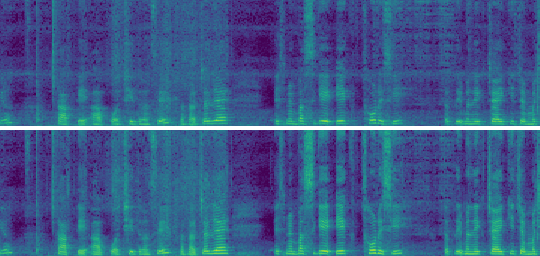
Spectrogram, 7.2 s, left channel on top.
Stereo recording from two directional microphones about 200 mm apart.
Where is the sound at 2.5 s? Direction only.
60° right (ahead or behind).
